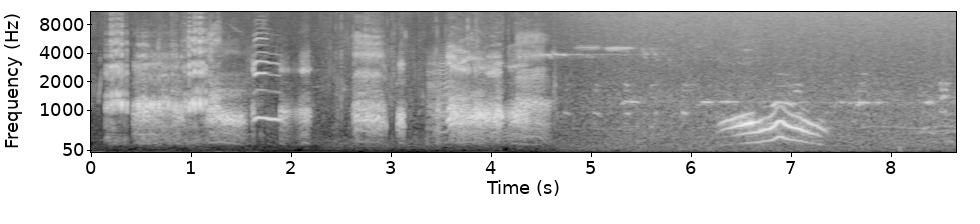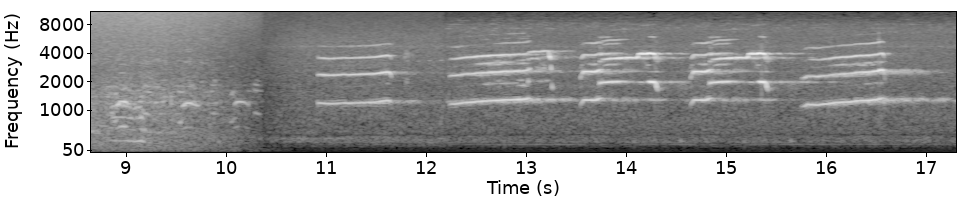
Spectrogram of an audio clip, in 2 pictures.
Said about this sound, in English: a great egret, common eider, and bald eagle, and see if you can guess what the names of these three water-related birds have in common.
